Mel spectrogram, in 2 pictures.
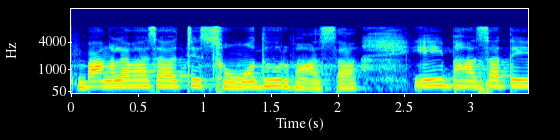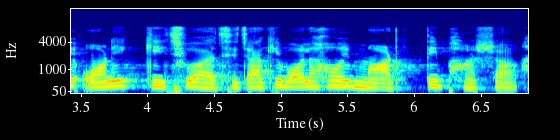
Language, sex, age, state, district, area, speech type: Bengali, female, 45-60, West Bengal, Nadia, rural, spontaneous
